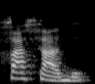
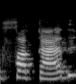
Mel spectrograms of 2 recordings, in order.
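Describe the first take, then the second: First: Façade with an s sound, "fa-SAD"; soft-C façade. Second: Facade with a hard k, "fa-KAD"; wrong hard-C facade. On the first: Teacher correcting for students, façade with soft S. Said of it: "it's façade". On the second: Teacher showing the mistake, facade with hard K. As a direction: say facade with a K in the middle. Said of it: "Instead of being facade". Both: Shown as a demonstration.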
